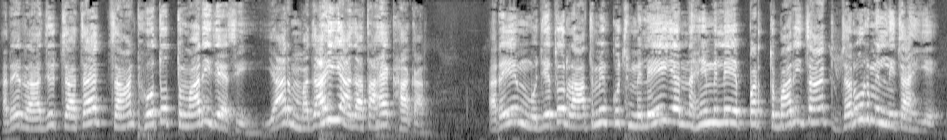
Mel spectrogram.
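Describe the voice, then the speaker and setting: A woman voicing a cheerful male doctor who is a regular customer in a cartoon, relaxed and full of praise. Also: high voice, normal speed. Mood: praising.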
